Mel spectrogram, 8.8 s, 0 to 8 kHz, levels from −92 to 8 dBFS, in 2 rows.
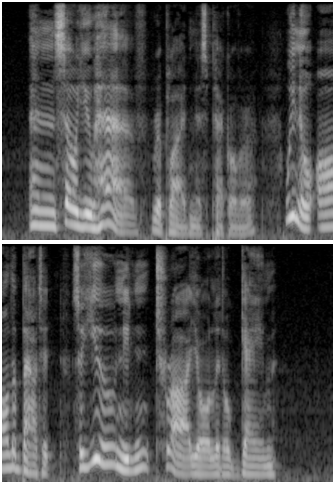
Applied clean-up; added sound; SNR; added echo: none; none; none; none.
